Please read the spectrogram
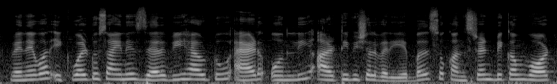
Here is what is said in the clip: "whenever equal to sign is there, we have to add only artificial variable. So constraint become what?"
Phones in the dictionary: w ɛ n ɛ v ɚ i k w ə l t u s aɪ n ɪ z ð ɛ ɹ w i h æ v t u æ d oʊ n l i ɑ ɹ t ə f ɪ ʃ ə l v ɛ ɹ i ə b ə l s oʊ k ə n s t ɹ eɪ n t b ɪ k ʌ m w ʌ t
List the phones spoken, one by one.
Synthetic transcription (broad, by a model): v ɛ n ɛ v ɚ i k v ə l t u s aɪ n ɪ z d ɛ ɹ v i h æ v t u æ d oʊ n l i ɑ ɹ t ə f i ʃ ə l v ɛ ɹ i ə b ə l s oʊ k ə n s t eɪ n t b ɪ k ʌ m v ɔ t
